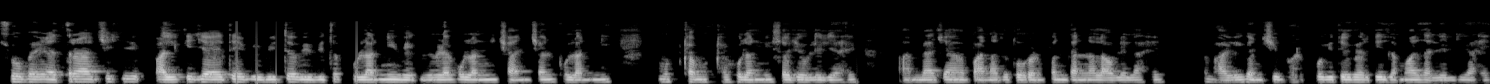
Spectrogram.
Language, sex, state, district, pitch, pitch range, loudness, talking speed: Marathi, male, Maharashtra, Nagpur, 110 Hz, 105-115 Hz, -18 LUFS, 135 wpm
